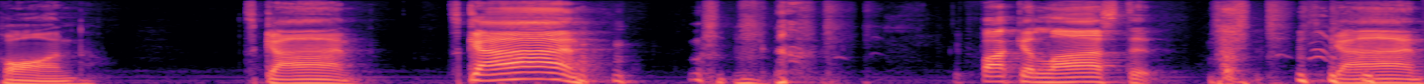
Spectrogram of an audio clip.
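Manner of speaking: put-on swooping Boston accent, words hammered repeatedly. Reacting to news the evidence was lost, a speaker talks in a mock Boston accent. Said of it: "That Boston accent".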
